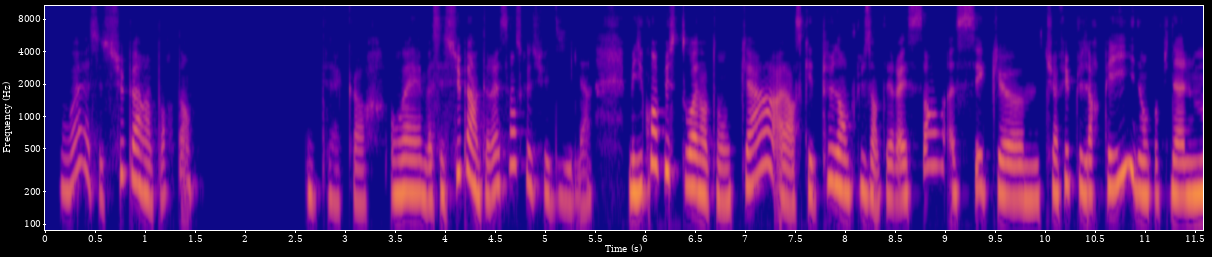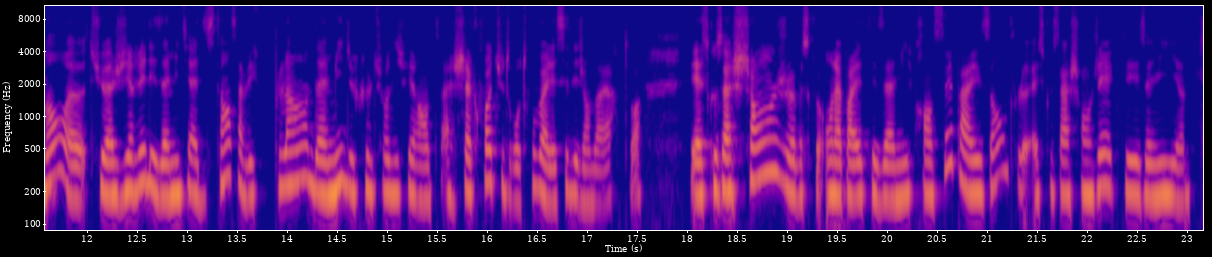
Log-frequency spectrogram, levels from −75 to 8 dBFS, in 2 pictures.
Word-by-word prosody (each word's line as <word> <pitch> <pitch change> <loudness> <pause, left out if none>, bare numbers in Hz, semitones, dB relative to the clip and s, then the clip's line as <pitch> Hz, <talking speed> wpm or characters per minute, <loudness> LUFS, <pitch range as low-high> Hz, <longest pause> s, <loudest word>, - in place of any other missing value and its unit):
Ouais, 285 - -5
c'est 185 - -11
super 255 +5 -1
important! 185 +4 -7 1.3
D'accord. 165 -1 -11
Ouais, 195 0 +3
bah 175 -3 -1
c'est 195 - -2
super 300 +5 +2
intéressant 220 - -1
ce - - -14
que 240 - -4
tu 215 -3 -7
dis, 170 -1 -10
là. 160 +1 -11 0.4
Mais 200 - +7
du 205 - +5
coup, - - +1
en 365 - +7
plus, 315 -2 +2
toi, 225 -5 +4
dans 190 - +4
ton 170 -1 -3
cas, 270 +10 +1
alors 160 - +1
ce - - -8
qui 200 - -3
est - - 0
de 180 - -15
plus 250 0 +2
en 205 -2 +4
plus 205 -1 -3
intéressant 180 -1 -2
c'est 195 +2 -3
que, 185 -4 +1
hem, 175 0 -1
tu - - -4
as - - +3
fait 240 - -1
plusieurs 205 -4 -1
pays, 265 +10 +4
donc 190 -2 +2
au - - -4
finalement, 190 +8 +3
heu, 175 -2 +2
tu 210 - 0
as 185 - +5
géré 205 +5 +2
les 205 -5 +2
amitiés 195 +3 +2
à 190 - +1
distance 240 +10 -4
avec 185 -3 -4
plein 240 +3 0
d'amis 200 +2 +5
de 205 -3 0
cultures 205 0 -2
différentes. 190 -3 -3
À 185 - -5
chaque 195 +4 0
fois, 245 - +1
tu 245 -3 -6
te 190 - -6
retrouves 170 +7 -6
à 195 - +3
laisser 165 +5 -3
des 190 -2 -2
gens 160 - -5
derrière 160 +2 -8
toi - - -9 0.5
et - - +3
est-ce 185 0 +4
que 215 - +2
ça 205 -1 +5
change? 265 +4 +1
Parce 185 +1 -4
qu'on 195 0 -2
a 185 - +5
parlé 185 -1 +2
de 185 - -16
tes 180 -2 -2
amis 180 +1 +1
français, 195 - -3
par 245 - 0
exemple, 225 - -2
est-ce - - -5
que 200 - -9
ça 195 -1 -2
a - - -1
changé 195 +2 0
avec 220 -1 -3
tes 195 -3 -1
amis, 185 0 +2
hem, 170 +2 -7
195 Hz, 245 wpm, -28 LUFS, 180-225 Hz, 1.3 s, Mais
